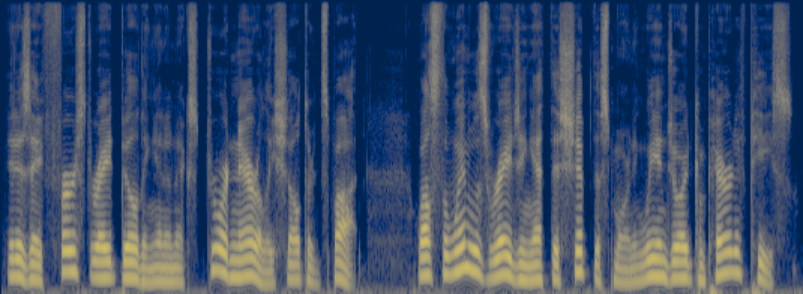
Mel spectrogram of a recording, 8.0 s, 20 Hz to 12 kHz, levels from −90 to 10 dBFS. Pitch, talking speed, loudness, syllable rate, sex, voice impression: 145 Hz, 185 wpm, -16 LUFS, 5.7 syllables/s, male, masculine, middle-aged, thick, powerful, slightly hard, slightly muffled, cool, intellectual, sincere, calm, mature, friendly, reassuring, wild, slightly strict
